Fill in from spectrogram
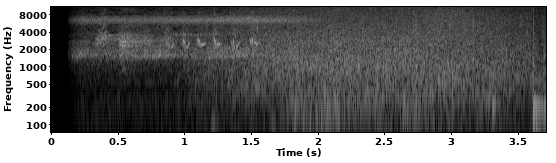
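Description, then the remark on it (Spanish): Steady surf washes onto a Caribbean beach in a continuous broad roar, while a few quick bird chirps and tweets ring out clearly over it in the first two seconds. “Si lo que necesitas es oír esto, necesitas la Semana del Caribe de Viajes El Corte Inglés con New Blue.”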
